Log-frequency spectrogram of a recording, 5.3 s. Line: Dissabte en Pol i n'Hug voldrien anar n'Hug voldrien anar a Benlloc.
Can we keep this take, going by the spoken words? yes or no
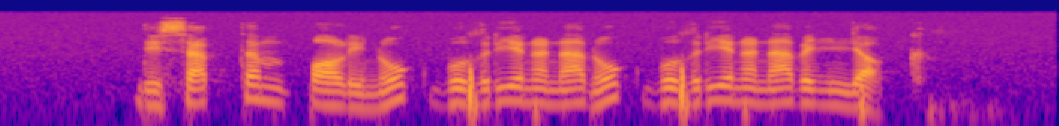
yes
